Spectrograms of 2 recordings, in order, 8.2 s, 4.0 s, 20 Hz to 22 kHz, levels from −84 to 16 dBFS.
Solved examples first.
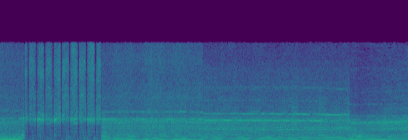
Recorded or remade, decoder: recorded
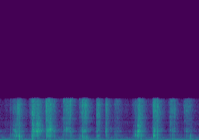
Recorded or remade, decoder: remade, codec, SNAC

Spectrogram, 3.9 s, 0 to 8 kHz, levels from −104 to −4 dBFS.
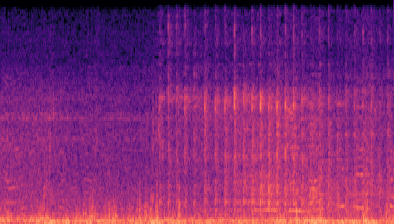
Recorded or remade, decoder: recorded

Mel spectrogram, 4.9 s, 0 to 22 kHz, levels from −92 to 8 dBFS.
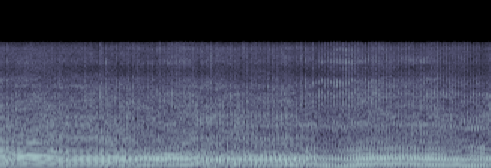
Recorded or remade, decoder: remade, codec, DAC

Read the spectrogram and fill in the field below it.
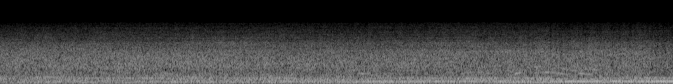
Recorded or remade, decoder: recorded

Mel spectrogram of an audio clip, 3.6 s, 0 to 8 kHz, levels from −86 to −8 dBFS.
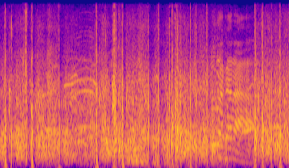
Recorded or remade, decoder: recorded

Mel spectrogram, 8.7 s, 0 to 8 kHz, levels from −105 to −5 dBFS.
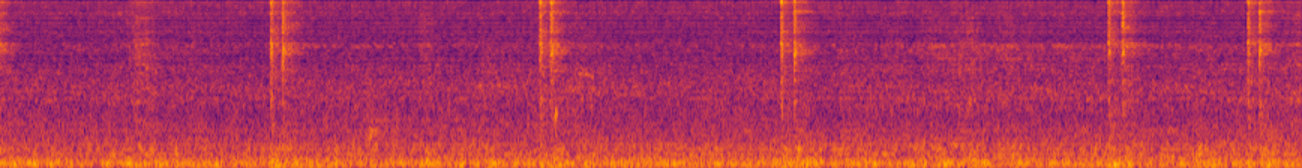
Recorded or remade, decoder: remade, vocoder, HiFi-GAN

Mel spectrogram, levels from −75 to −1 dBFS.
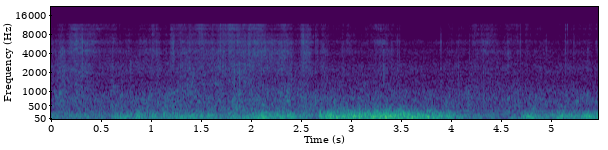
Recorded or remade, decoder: recorded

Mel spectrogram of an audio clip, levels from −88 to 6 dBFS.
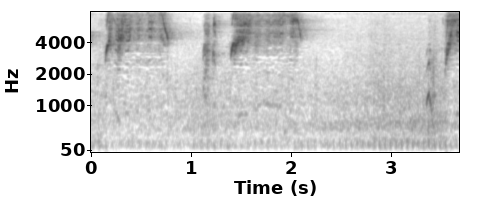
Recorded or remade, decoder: recorded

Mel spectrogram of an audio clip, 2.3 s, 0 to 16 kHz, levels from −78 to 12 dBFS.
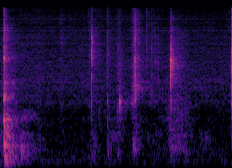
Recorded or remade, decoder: remade, autoencoder, DAC-VAE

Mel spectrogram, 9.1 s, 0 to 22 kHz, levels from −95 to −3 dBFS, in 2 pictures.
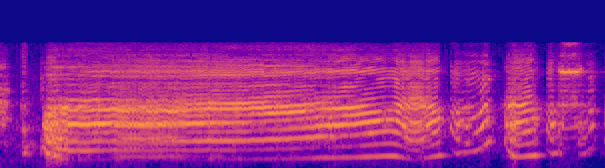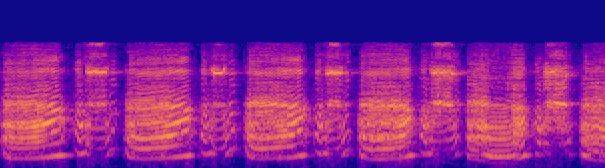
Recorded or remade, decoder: recorded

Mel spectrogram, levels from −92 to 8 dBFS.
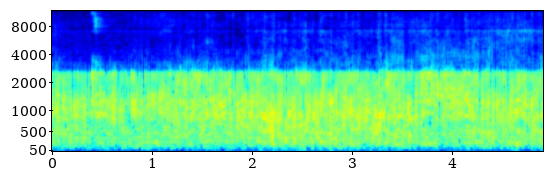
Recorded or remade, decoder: remade, vocoder, BigVGAN v2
